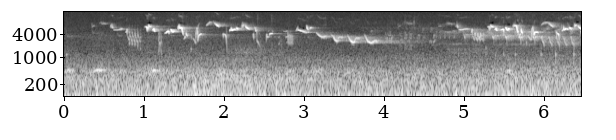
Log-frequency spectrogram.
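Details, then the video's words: Newly returned birds sing in an April forest and meadow in early spring, with a swollen river nearby. Sharp, high descending notes and chirps come in quick succession from several singers over a constant low rush of water. "Songs birds in early spring."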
